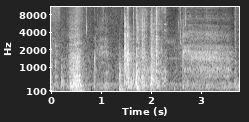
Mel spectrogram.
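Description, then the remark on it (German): A sewing machine topstitches a folded-in hem from the right side in short runs, its rapid mechanical clatter starting and stopping, with brief pauses between bursts and no one talking. “und es wird jetzt abgesteppt von rechts mit der Nähmaschine.”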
